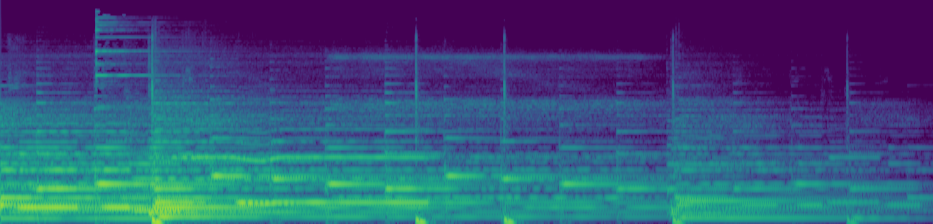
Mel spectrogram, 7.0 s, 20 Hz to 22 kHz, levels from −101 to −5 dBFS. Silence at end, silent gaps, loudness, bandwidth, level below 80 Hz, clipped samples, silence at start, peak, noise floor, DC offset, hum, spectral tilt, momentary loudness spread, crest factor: 0.1 s; none; -28 LUFS; 16 kHz; -42 dBFS; under 0.1%; 0 s; -8 dBFS; -50 dBFS; under 0.1%; none; -7 dB/octave; 20 LU; 20 dB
